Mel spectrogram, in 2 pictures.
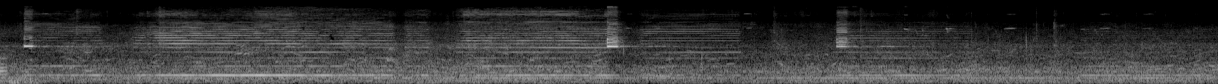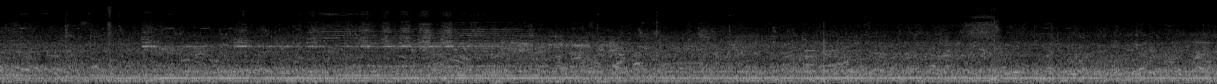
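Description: Electric carts hum steadily as they roll by.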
